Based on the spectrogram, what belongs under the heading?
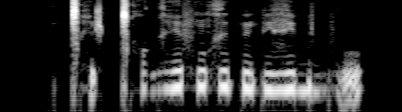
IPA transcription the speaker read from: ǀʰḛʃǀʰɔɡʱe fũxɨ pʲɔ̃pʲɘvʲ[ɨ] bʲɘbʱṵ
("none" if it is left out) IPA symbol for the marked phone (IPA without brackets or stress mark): ɛ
